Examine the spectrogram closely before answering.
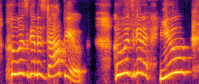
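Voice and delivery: a mock stern mom, high and incredulous; serious mom. Mom to daughter, deadpan and incredulous. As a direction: play the mom who knows her kid can't be stopped. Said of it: "in the most serious face and she goes".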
